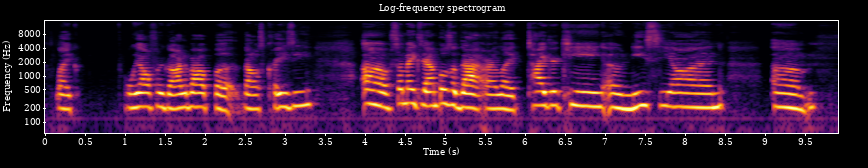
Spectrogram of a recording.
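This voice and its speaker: At a very slow pace, a woman with an American accent speaks in a fairly high pitch with flat, monotone intonation. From Texas (Kerrville). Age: 20s. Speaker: YouTuber. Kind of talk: casual vlog intro. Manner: hesitant with many fillers.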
